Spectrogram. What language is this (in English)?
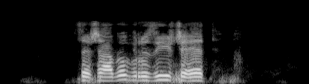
Yidgha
